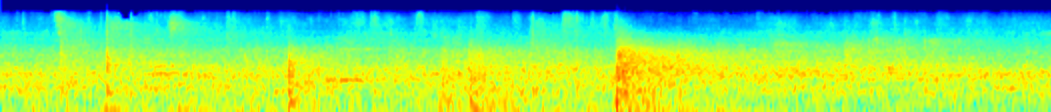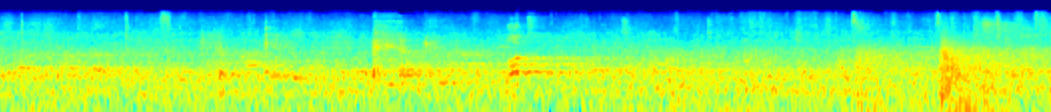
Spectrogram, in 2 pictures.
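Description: Gloved punches thump in quick bursts.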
